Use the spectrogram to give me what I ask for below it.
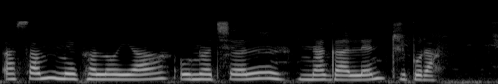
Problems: low volume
